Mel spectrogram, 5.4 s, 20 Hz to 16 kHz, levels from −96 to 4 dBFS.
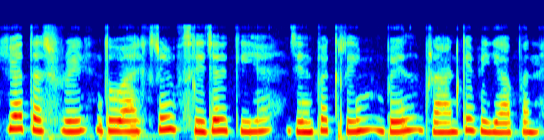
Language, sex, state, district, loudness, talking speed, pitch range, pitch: Hindi, female, Jharkhand, Ranchi, -14 LUFS, 165 wpm, 260-290 Hz, 275 Hz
